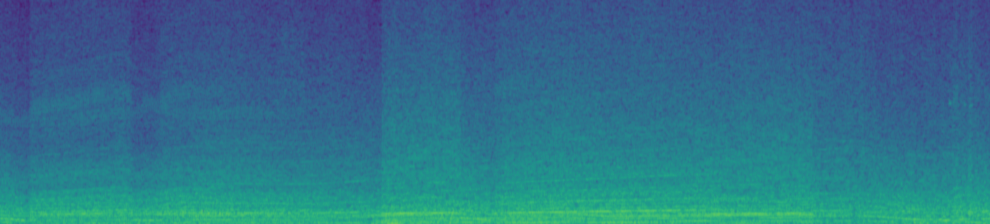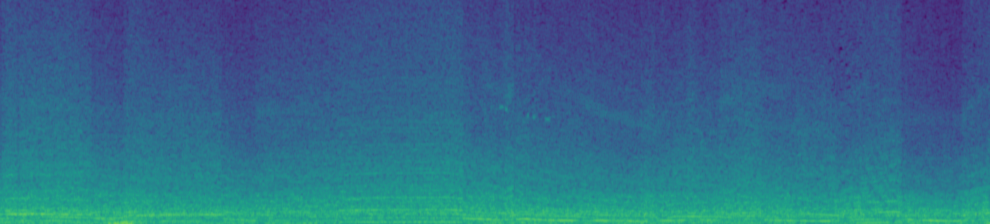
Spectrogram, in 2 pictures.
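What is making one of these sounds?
Racing car engines roar loudly, rising and falling in pitch as they shift gears.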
